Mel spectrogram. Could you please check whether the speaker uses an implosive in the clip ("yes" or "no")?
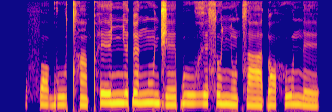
yes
